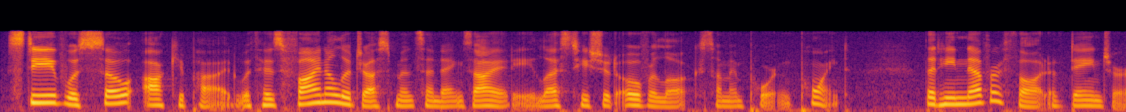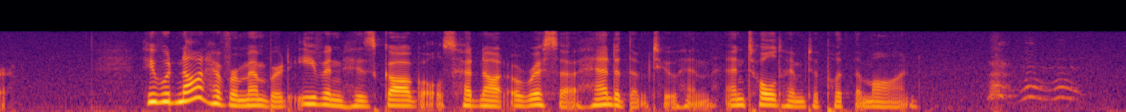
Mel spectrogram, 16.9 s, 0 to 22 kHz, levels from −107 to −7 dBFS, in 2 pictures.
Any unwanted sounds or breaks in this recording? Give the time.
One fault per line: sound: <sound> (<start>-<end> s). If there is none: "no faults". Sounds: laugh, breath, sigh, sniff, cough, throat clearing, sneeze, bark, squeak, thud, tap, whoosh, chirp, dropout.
sound: bark (15.8-16.6 s)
